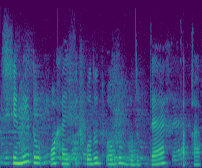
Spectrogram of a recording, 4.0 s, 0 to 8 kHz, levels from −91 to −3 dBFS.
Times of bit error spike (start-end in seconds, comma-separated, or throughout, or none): 1.15, 2.70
